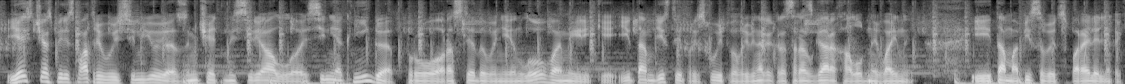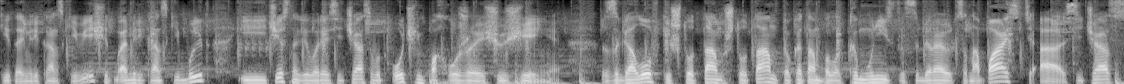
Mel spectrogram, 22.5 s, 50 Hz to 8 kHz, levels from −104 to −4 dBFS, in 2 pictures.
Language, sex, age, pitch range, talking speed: Russian, male, 20-39, 90-115 Hz, 145 wpm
